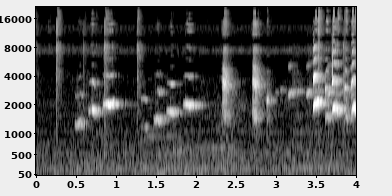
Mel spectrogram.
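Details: Cockatiel singing in short whistled phrases: clear rising and falling notes, some sliding upward, mixed with brief sharp chirps, ending in a louder burst of quick whistles over quiet room hum.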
